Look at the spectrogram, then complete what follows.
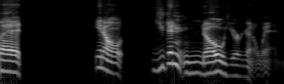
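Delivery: snide, snarky, sarcastic sing-song delivery. Retelling what a deputy said to her: imitating a snarky tone. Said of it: "literally snarky with me with that, that kind of tone".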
